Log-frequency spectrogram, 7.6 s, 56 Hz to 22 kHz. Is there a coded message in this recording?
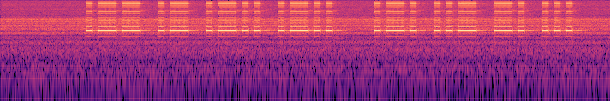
Yes: Morse code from 1.0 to 7.2 s, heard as a high beeper, machine-sent, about 16 wpm, 3600 Hz, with room echo. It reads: WALL RUNS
